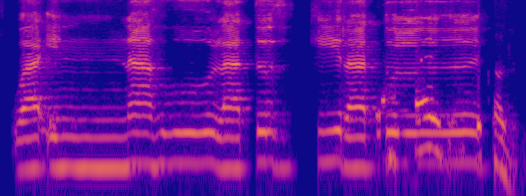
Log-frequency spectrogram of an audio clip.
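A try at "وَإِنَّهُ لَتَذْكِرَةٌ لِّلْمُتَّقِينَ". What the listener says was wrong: Salah lagi, bukan latul, tapi latan.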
